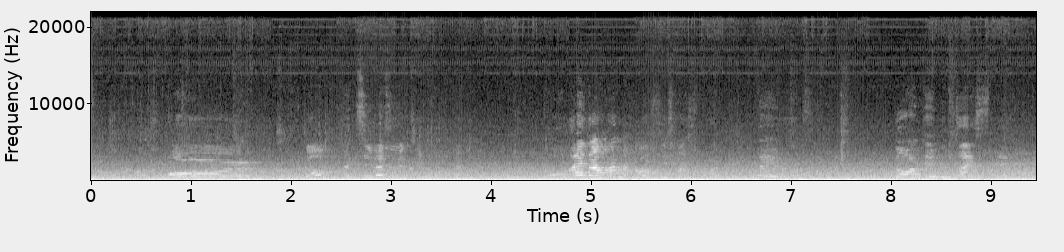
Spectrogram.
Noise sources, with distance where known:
person or small group talking, near

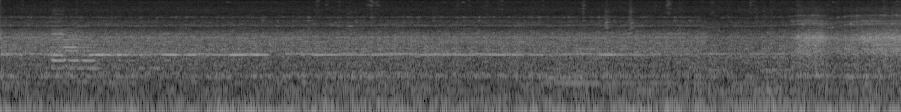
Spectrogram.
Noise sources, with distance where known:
large-sounding engine, near; car horn, near; reverse beeper

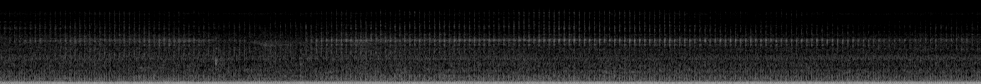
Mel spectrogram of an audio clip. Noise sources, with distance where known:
jackhammer, far

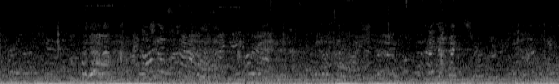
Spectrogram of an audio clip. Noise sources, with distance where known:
person or small group talking, near

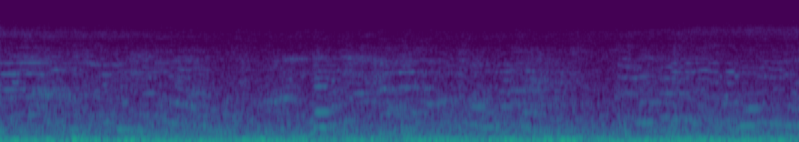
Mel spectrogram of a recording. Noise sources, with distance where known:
music from an unclear source

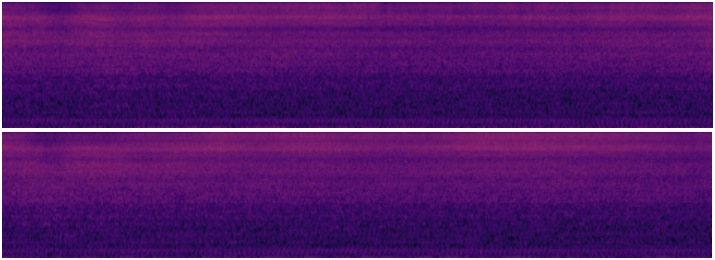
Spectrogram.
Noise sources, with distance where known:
unidentified impact machinery

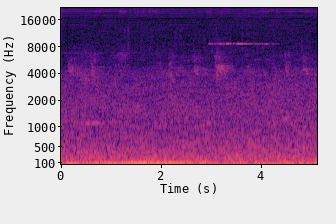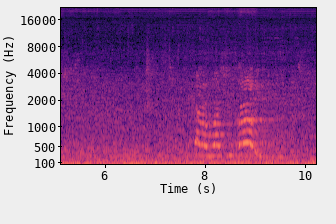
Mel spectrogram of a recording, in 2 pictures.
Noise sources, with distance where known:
person or small group shouting, far

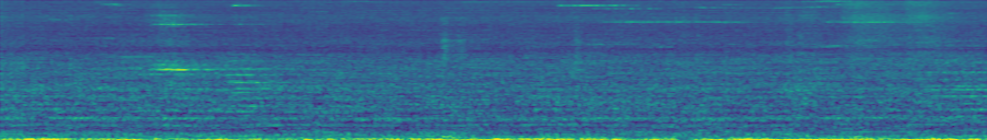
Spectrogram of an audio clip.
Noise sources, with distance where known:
car horn, far

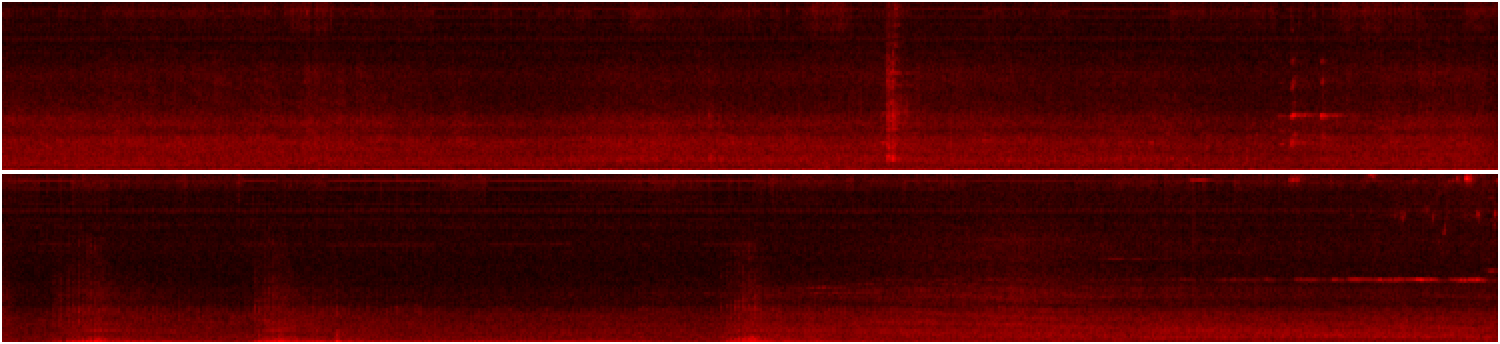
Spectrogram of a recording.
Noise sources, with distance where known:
medium-sounding engine

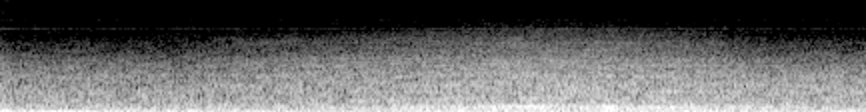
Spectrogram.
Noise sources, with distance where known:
engine of unclear size, near

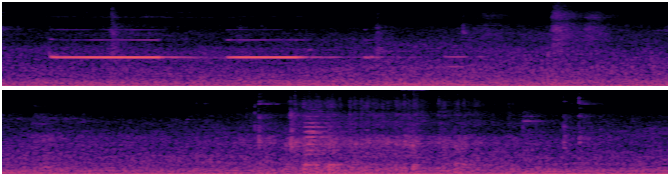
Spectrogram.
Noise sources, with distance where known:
car horn; reverse beeper

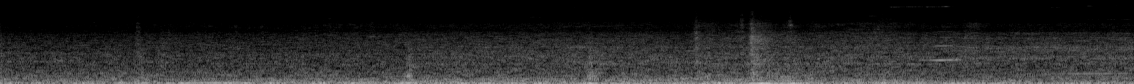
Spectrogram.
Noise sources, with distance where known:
large-sounding engine, near

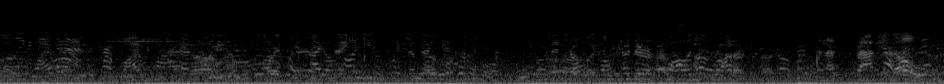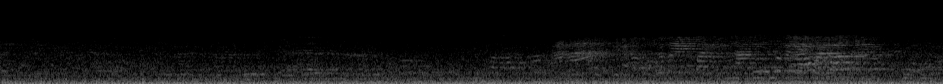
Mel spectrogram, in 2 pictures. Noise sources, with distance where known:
person or small group shouting

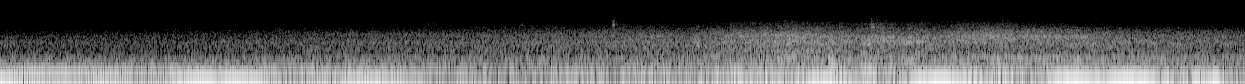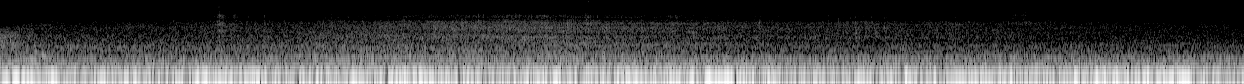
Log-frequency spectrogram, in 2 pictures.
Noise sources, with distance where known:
medium-sounding engine

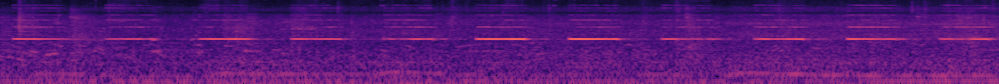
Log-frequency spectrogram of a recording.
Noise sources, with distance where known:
reverse beeper, near

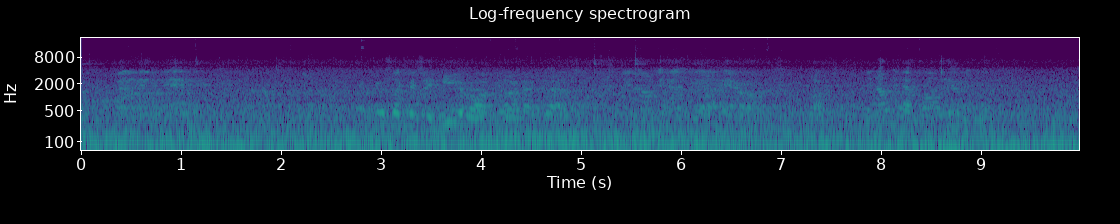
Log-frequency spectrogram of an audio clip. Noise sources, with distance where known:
person or small group talking, near

